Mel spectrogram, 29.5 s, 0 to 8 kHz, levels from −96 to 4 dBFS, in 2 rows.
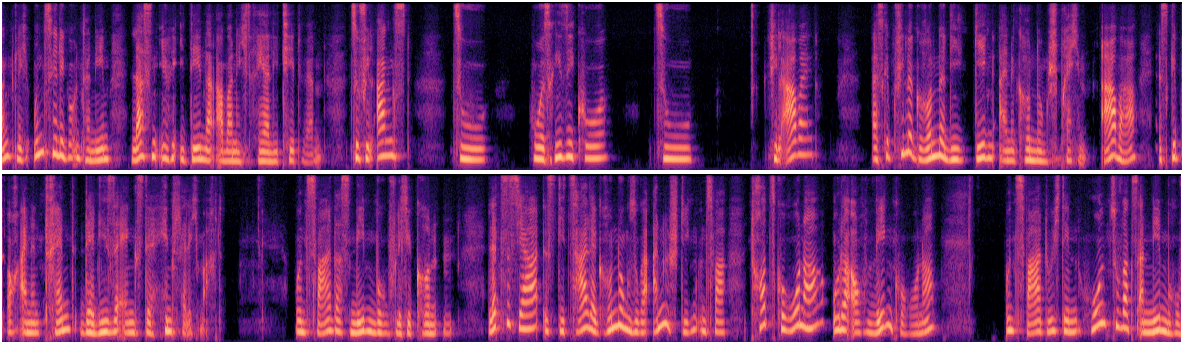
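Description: No faults found in the speech; the call path is working normally, with nothing above 8 kHz, which fits a G.722 wideband link.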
